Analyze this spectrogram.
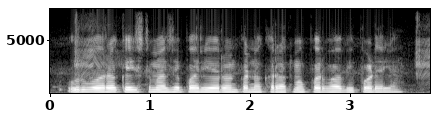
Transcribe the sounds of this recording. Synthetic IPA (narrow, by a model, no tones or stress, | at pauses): uɾʋəɾəkeist̪imad͡zʱepəɾiʋəɾənpəɾnakaɾat̪mək̚pɾəbʱaʋbʱipəɽela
